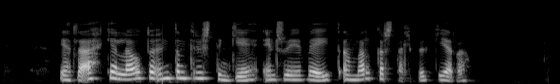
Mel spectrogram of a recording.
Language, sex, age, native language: Icelandic, female, 30-39, Icelandic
